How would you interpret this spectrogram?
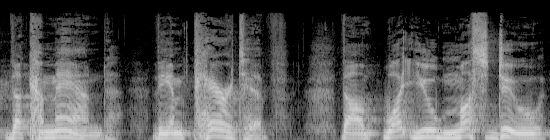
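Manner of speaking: usual speaking voice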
